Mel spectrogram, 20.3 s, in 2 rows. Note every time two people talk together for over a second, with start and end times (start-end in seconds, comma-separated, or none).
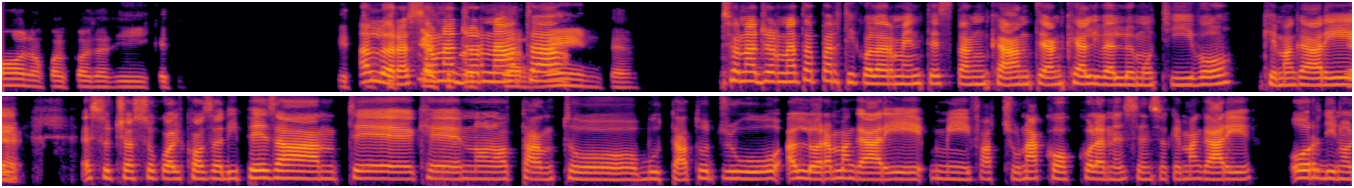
2.7-4.2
